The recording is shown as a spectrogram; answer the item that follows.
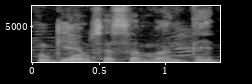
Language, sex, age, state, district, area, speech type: Hindi, male, 30-45, Uttar Pradesh, Ghazipur, urban, spontaneous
